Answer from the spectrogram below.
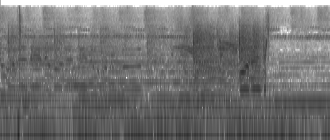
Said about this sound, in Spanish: Mira, y ese ringtone. ¿qué pasa?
